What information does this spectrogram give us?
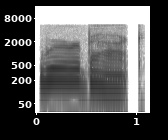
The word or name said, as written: roorback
